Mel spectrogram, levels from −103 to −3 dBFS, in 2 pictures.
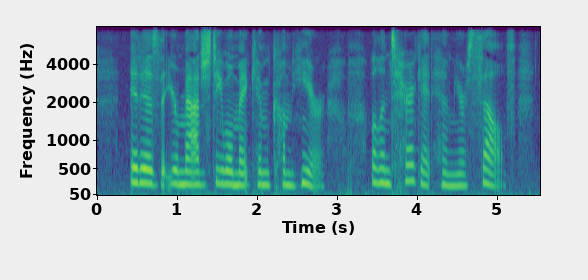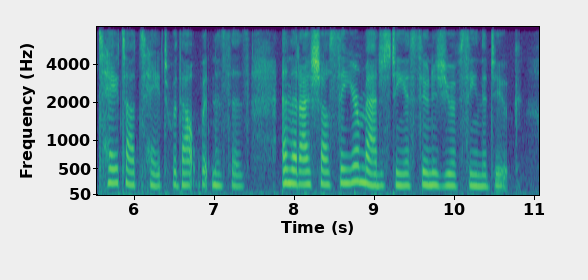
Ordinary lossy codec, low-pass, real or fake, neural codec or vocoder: Opus, 64 kbps; 7.2 kHz; real; none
